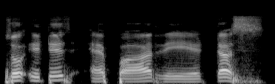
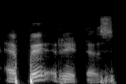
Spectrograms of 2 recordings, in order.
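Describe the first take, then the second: First: Apparatus with the third syllable "ra" stressed like rate; slow stress demo. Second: Apparatus said slowly, third A like rate; the Indian-English way, slow; slow careful model of apparatus; our pronunciation. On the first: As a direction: hit the RA in apparatus. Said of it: "The stress is on third syllable". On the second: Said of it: "हमारी जो pronunciation है". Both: Shown as a demonstration.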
